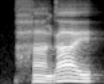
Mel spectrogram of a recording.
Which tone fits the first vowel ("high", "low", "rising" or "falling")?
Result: low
